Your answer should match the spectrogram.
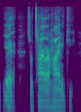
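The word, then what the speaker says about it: Heinicke: you say his name hi Nikki right like Heineken yeah so Tyler heinecke right so you're going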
